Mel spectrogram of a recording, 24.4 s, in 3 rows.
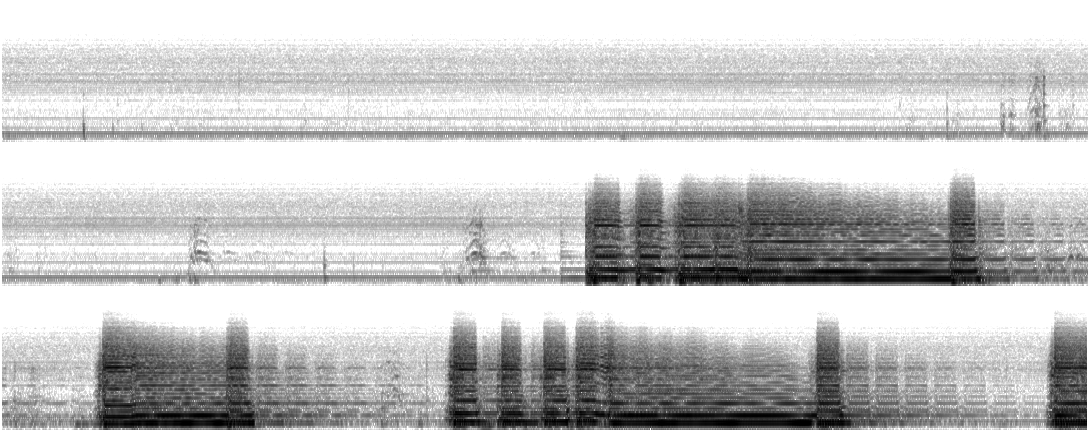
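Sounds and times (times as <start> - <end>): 
guitar: 7.0 - 8.4, 9.3 - 10.7, 11.4 - 24.4.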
